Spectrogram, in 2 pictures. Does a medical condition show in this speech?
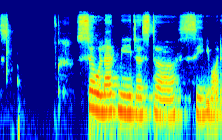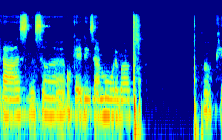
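No.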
